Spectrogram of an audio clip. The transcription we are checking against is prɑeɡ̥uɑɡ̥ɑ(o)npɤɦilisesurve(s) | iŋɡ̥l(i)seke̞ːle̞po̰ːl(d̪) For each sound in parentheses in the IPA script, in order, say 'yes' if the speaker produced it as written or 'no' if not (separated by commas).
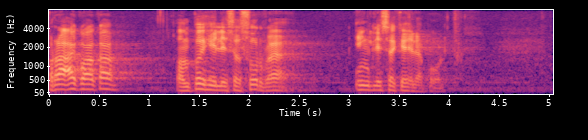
yes, no, yes, no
